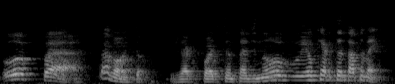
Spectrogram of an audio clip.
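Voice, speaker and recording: A woman's voice: fairly low pitch, very animated, fairly quick, darkish tone. A woman playing a curious, hesitant amateur sleuth with questioning, exaggerated intonation in a comic audio drama. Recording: roomy, echoey sound.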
